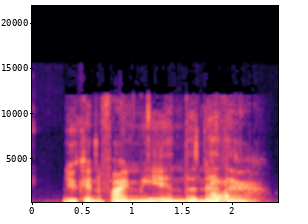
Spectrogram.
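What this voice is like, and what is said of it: Deliberately deep voice. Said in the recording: “That deep voice.”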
